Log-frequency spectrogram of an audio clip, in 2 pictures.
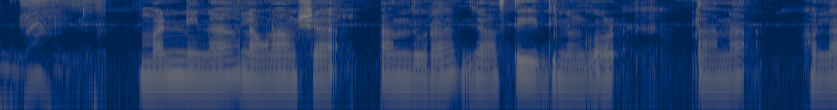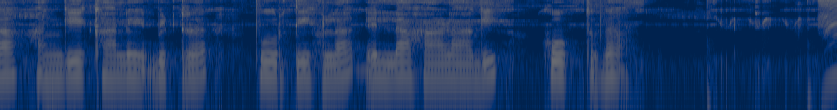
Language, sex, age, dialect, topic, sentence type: Kannada, female, 41-45, Northeastern, agriculture, statement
